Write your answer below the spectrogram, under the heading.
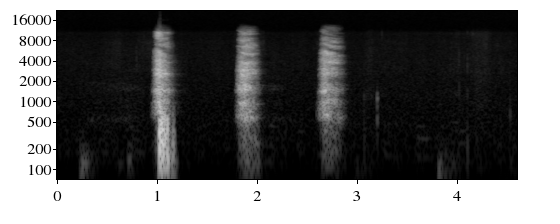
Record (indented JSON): {
  "exhalation_length": "4.6 s",
  "exhalation_amplitude": 31477,
  "exhalation_signal_mean_std_ratio": 0.19,
  "survey_phase": "beta (2021-08-13 to 2022-03-07)",
  "age": "18-44",
  "gender": "Female",
  "wearing_mask": "No",
  "symptom_fatigue": true,
  "symptom_fever_high_temperature": true,
  "symptom_headache": true,
  "symptom_onset": "3 days",
  "smoker_status": "Never smoked",
  "respiratory_condition_asthma": false,
  "respiratory_condition_other": false,
  "recruitment_source": "Test and Trace",
  "submission_delay": "2 days",
  "covid_test_result": "Positive",
  "covid_test_method": "RT-qPCR",
  "covid_ct_value": 28.9,
  "covid_ct_gene": "N gene"
}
